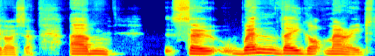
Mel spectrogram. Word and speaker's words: Lysa: Lysa, this was, incidentally, George R. R. Martin pronounces it Lisa, in case you wanted to know. He doesn't care how you pronounce his characters' names, but yeah, I always find it amusing when he pronounces a character name completely differently to how we do. But yeah, I say Lysa.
